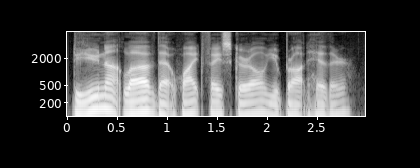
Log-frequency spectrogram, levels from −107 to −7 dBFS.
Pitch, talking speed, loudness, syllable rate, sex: 105 Hz, 220 wpm, -16 LUFS, 5.0 syllables/s, male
